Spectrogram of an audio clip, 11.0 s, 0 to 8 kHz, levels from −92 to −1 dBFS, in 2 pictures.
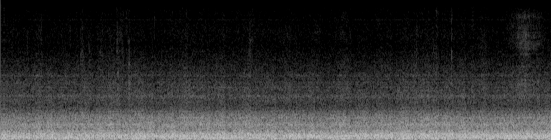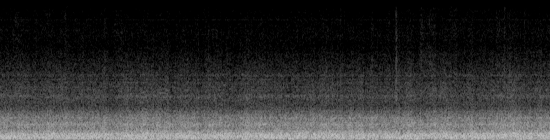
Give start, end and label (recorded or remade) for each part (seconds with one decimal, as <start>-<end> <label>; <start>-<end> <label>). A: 0.0-0.7 remade; 0.7-2.8 recorded; 2.8-3.5 remade; 3.5-8.4 recorded; 8.4-9.0 remade; 9.0-11.0 recorded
